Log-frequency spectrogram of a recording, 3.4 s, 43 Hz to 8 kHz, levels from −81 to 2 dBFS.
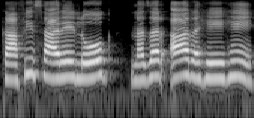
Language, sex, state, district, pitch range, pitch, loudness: Hindi, female, Madhya Pradesh, Bhopal, 245-275 Hz, 255 Hz, -12 LUFS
